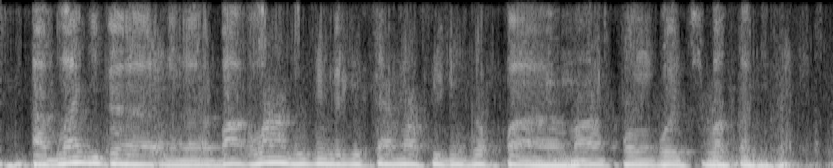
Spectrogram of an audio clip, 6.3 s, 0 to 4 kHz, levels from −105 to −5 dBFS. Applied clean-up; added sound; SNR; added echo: neural separator model SepFormer DNS4.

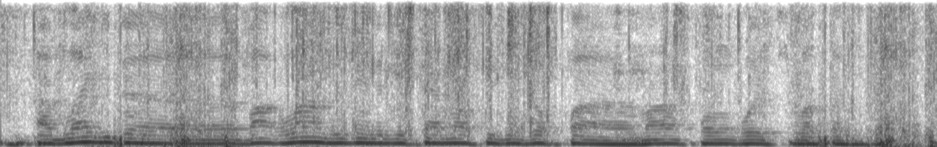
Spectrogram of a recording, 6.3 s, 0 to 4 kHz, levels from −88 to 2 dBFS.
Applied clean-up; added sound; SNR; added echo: none; Crumpling, crinkling; 7 dB; reverberation time 0.5 s.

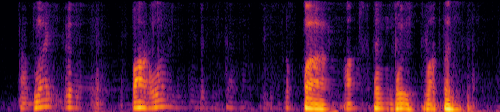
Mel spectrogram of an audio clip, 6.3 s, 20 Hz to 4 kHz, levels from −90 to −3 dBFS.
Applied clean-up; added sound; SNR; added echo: neural mask model DeepFilterNet 3.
